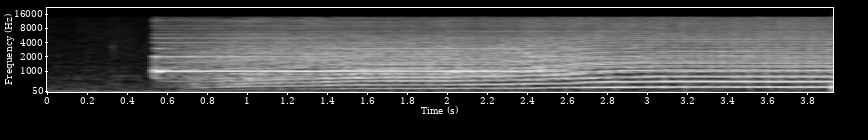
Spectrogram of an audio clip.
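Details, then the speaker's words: RC model on a brand-new 300 mAh 1S LiPo replacing tiny older cells that caused receiver brownouts past half throttle: motors spin up sharply into a strong steady high whir, thrust pushing the hand; normal full-throttle run. "to that whir, that is pushing it out. That is going to make it work. Oh yes, pushing my hand."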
